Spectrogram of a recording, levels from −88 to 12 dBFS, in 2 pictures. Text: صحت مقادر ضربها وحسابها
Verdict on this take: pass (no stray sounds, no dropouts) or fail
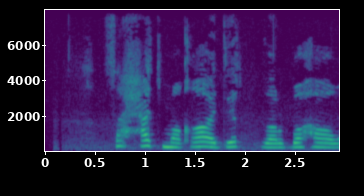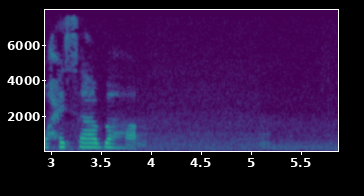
pass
